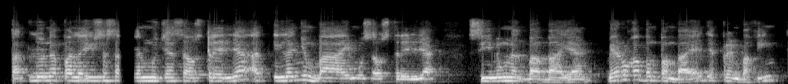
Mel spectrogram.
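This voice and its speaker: Isang lalaking host ng channel sa kaswal na kuwentuhan, masigla at minsan nanenermon. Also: male voice, a little high, moderate pace. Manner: animated, scolding when addressing critics. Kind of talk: casual chat. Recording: echoey room.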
